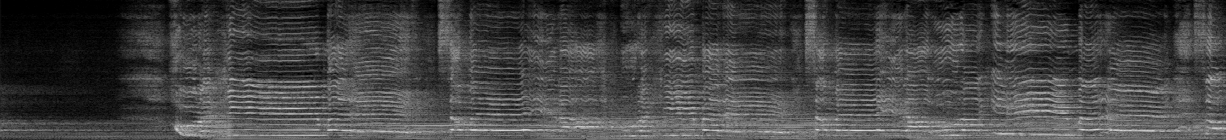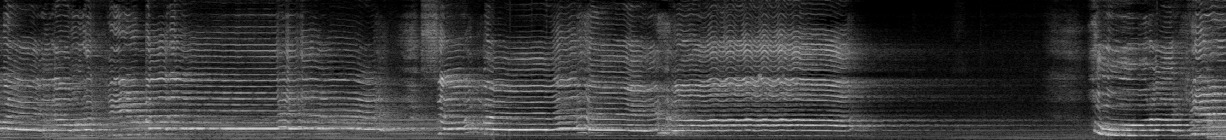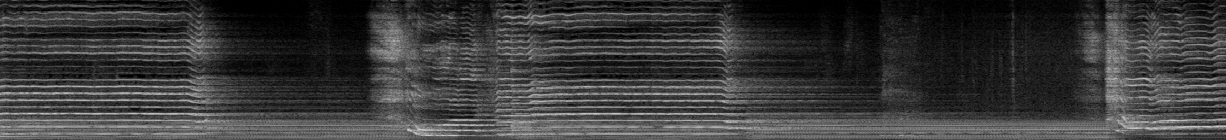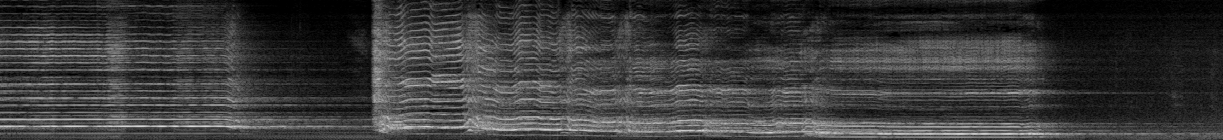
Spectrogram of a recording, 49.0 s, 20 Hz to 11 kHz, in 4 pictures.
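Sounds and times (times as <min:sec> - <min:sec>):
piano accompaniment: 0:00.0 - 0:20.3, 0:21.8 - 0:46.1
woman singing into a microphone: 0:01.4 - 0:21.6, 0:23.1 - 0:27.1, 0:28.2 - 0:32.8, 0:35.4 - 0:48.4.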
